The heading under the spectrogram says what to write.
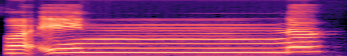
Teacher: ان نون مشدد کے اوپر غنہ ہوگا، آواز کو ناک میں ٹھہرائیں گے، ٹھیک ہے، لیکن نون کی زبر کو ہم نے شارٹ رکھنا ہے، نہ کھینچنا نہیں ہے، نون کی ساؤنڈ کو کھینچنا ہے، زبر کو نہیں کھینچنا.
